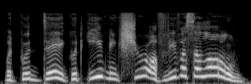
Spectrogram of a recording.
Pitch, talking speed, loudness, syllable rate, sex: 275 Hz, 240 wpm, -15 LUFS, 6.3 syllables/s, female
